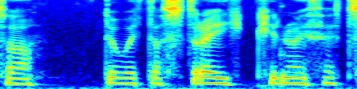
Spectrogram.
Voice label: "streic", Welsh

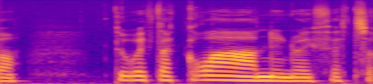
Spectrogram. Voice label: "glaan", Welsh

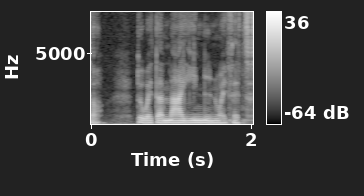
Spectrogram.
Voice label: "nain", Welsh

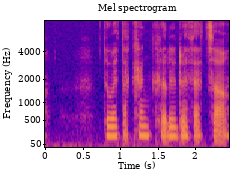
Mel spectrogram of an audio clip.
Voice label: "cancr", Welsh

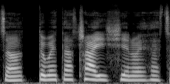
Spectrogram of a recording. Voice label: "traill", Welsh

